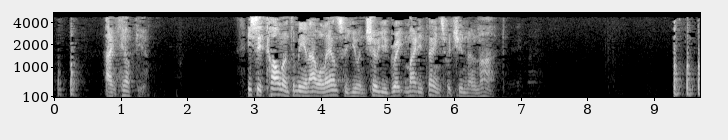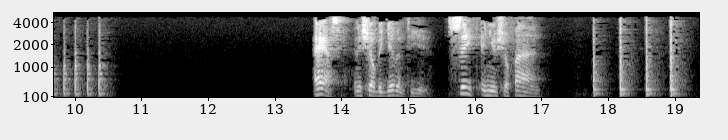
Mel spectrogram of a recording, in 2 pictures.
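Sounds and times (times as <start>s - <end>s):
speech: 0.8s - 1.5s, 2.9s - 6.7s, 13.6s - 17.1s
knocking on a wooden door: 9.3s - 10.6s.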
